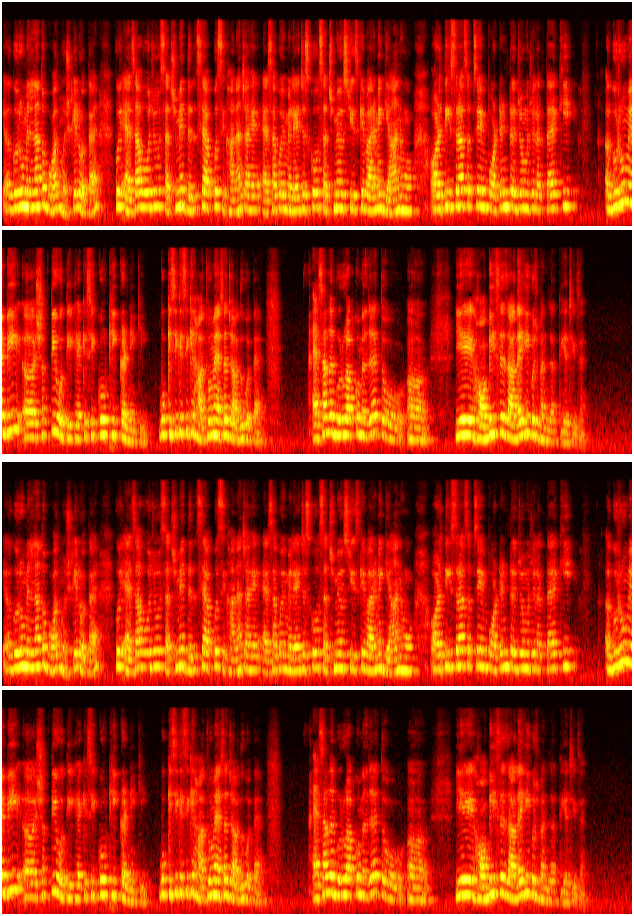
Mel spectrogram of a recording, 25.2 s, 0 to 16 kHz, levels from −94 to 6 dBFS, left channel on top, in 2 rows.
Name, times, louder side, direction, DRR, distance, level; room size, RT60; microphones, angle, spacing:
voice 1, 0.0-11.3 12.0-15.5 15.7-18.1 18.8-24.2, left 2 dB, 40° left, 0 dB, 1.0 m, -21 dB
5.7 x 3.8 x 2.3 m, 0.40 s
head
